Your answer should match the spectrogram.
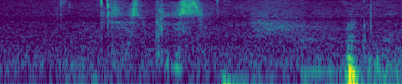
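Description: Faint whispering, then a single short low thump near the end.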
